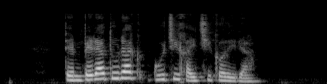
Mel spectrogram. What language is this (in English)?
Basque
